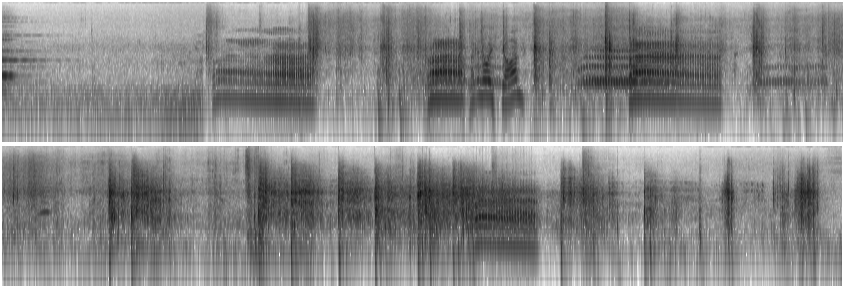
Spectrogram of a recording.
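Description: Beaters calling out in long, drawn-out wordless shouts as they push through cover, over the crackle and snap of dry stalks being trampled and brushed aside. The calls come from about three seconds in and again in the second half, while the crackling grows denser toward the end.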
